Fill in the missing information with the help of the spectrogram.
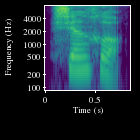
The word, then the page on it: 仙鹤: xiān hè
